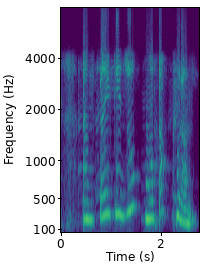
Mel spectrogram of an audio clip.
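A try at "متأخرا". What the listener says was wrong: মুতাআক্খিরান হামজা আছে মুতাআক্খিরান।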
